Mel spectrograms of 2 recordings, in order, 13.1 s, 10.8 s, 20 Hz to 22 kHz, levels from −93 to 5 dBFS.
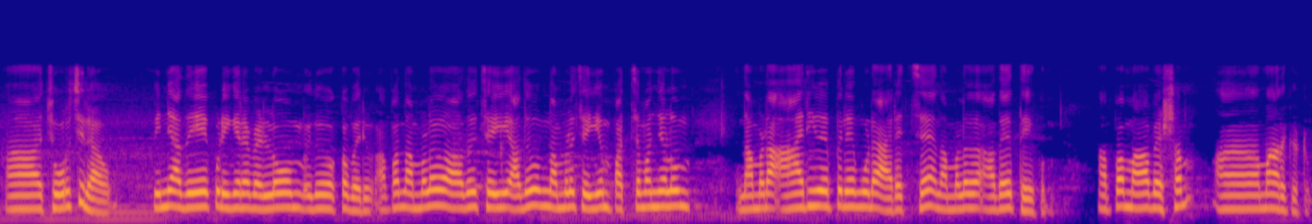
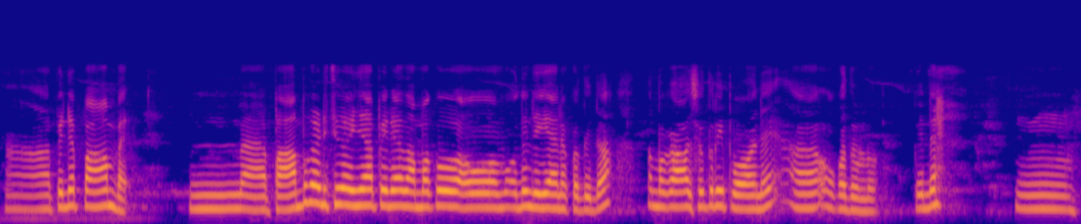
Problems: none marked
